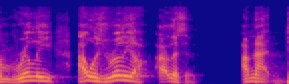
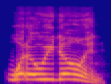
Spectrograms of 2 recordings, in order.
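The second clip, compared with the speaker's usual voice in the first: louder, higher, stressing are; exasperated; 9 semitones higher, 5 dB louder than usual. Real, not acted. Host scolding the defense, louder exasperated. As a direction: demand it, fed up.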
